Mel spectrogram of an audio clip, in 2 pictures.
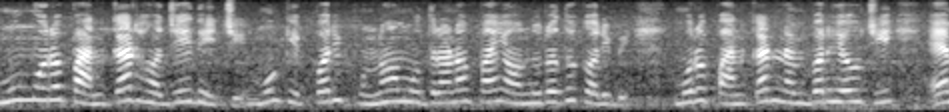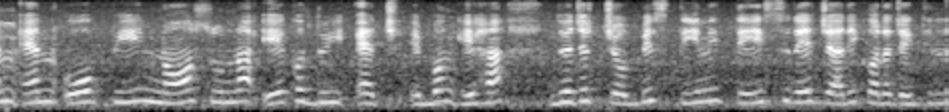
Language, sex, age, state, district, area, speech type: Odia, female, 18-30, Odisha, Sundergarh, urban, read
